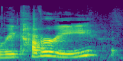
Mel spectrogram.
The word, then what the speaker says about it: Recovree: So Recovery is a great app that's... and it's spelled RECOVREE. Correct. Recovery. Yes. Without an E in there.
